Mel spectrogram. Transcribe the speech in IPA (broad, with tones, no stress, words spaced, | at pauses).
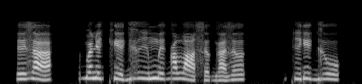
e˨˥za˧˩˧ | ba˦ɳi˨˥ kʲɛ˧˩˧e̯ɡʲə˦ɣi˨˥ me˨˥ɡɘ˦ ðˤa˧˩˧sə˩˧˩ ɡa˧˩˧zə˦ | ki˨˥ɾʲe˦˨ ɡʲo˦˨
